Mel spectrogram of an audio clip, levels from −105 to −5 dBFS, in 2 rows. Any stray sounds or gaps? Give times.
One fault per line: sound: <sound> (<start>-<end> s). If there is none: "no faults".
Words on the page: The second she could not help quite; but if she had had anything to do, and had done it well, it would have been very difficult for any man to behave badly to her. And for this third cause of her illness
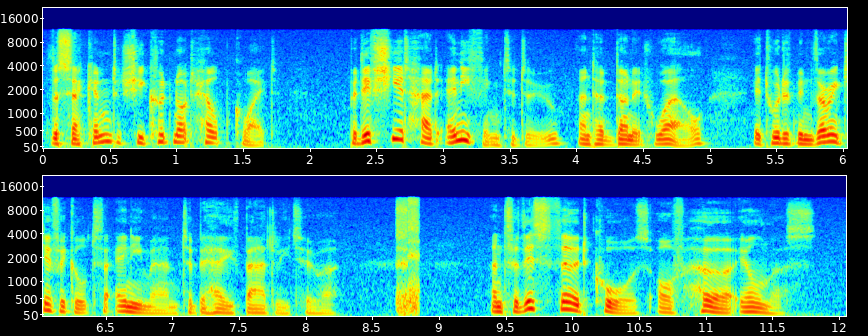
sound: laugh (8.7-8.9 s)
